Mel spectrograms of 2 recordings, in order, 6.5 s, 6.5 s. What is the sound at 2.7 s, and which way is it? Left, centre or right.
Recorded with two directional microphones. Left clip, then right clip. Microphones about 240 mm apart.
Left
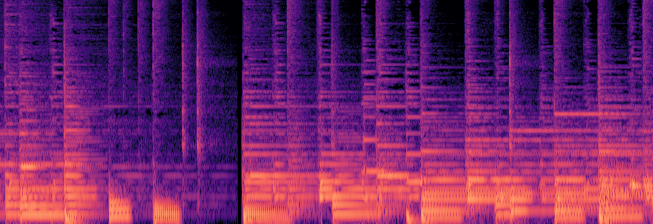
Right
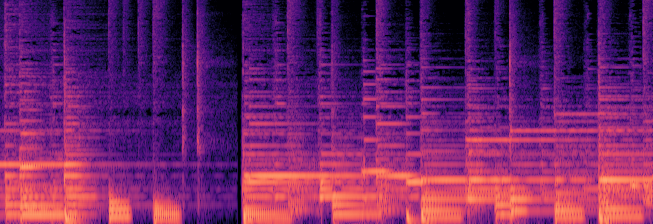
Music, centre.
